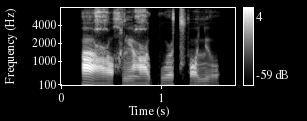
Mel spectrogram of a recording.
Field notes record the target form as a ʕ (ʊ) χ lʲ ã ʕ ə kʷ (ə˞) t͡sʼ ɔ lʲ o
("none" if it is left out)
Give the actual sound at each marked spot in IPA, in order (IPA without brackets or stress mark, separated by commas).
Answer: ɔ, ə˞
